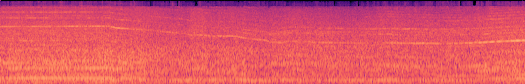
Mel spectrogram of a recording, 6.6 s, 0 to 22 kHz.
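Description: Racing car engines in a video game, led by a 2015 Cadillac, a sustained loud whirring drone with engine pitch slowly falling and shifting as the cars hold their speed.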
